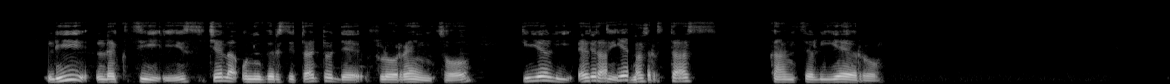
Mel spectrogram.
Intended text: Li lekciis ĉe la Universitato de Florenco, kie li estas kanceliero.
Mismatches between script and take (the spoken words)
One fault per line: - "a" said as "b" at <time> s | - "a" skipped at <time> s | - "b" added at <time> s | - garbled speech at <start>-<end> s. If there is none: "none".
- garbled speech at 5.9-6.6 s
